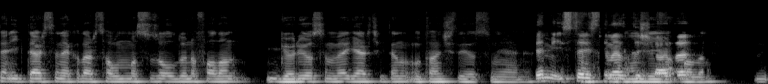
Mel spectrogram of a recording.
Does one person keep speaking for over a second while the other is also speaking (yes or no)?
yes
